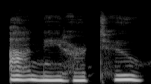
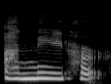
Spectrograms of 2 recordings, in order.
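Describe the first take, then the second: First: Slow, understated reply in a father's voice; grieving father. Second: Put-on high, plaintive boy's confession; grieving son. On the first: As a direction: answer your son slowly, lightly voiced as the father. Father answers grieving son. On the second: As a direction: say it high, no longer shouting. Grieving son confides in father. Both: A narrator's reading.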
